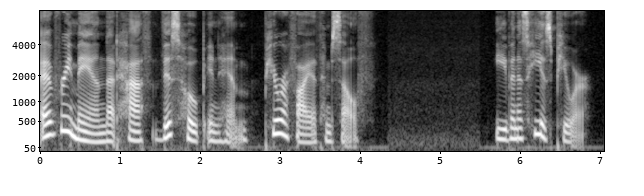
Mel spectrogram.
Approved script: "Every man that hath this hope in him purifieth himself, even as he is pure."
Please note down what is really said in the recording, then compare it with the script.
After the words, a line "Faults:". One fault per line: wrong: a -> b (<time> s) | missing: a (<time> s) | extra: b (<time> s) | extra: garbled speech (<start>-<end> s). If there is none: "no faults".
"Every man that hath this hope in him purifieth himself, even as he is pure."
Faults:
no faults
